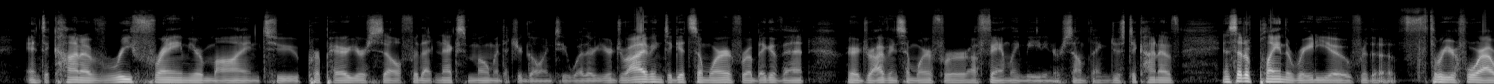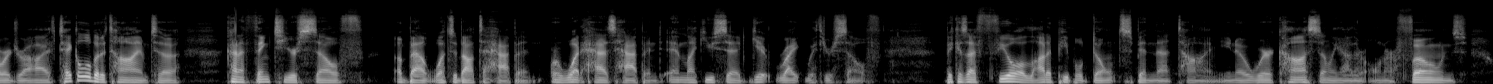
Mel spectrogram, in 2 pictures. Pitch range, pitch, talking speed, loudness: 90-105 Hz, 100 Hz, 205 wpm, -25 LUFS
